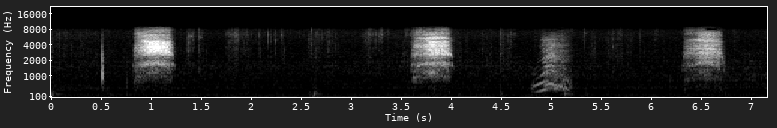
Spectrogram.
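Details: Eurasian eagle-owl, Eifel region of Germany, 3 May 2014: four breathy, rasping bursts roughly every one and a half seconds, one with a quick falling squeal inside it, against a quiet background with a soft low drone.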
